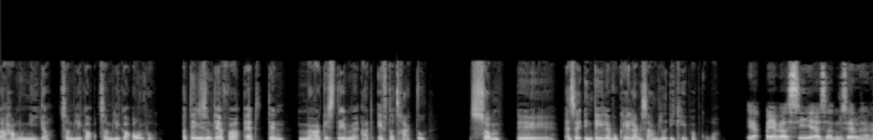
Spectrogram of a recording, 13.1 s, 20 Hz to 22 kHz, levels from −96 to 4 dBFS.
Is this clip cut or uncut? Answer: cut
